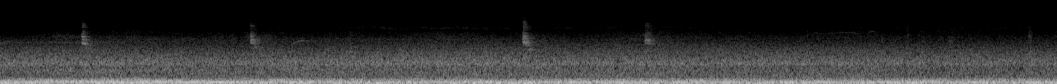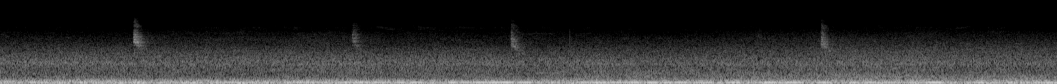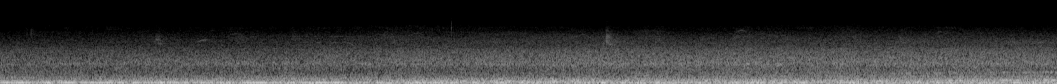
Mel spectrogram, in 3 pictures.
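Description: Steady low rumble of distant road traffic, with a few faint, scattered ticks.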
